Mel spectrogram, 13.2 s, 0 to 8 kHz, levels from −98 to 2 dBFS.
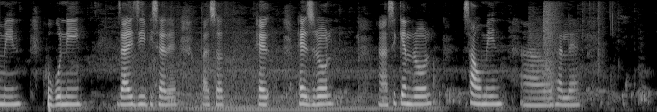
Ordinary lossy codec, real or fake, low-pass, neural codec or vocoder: none; real; none; none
